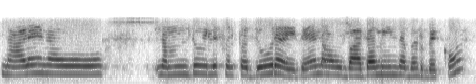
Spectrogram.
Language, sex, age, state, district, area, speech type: Kannada, female, 18-30, Karnataka, Chitradurga, rural, conversation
